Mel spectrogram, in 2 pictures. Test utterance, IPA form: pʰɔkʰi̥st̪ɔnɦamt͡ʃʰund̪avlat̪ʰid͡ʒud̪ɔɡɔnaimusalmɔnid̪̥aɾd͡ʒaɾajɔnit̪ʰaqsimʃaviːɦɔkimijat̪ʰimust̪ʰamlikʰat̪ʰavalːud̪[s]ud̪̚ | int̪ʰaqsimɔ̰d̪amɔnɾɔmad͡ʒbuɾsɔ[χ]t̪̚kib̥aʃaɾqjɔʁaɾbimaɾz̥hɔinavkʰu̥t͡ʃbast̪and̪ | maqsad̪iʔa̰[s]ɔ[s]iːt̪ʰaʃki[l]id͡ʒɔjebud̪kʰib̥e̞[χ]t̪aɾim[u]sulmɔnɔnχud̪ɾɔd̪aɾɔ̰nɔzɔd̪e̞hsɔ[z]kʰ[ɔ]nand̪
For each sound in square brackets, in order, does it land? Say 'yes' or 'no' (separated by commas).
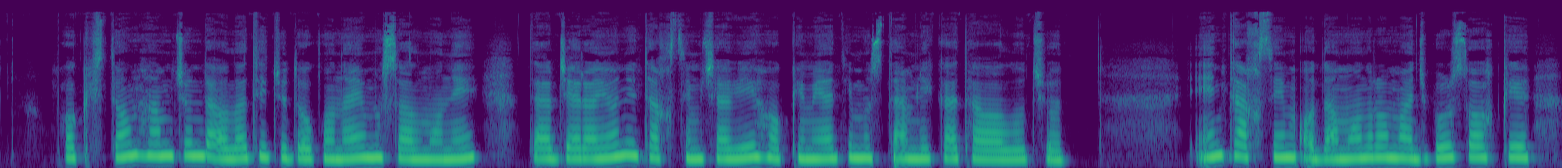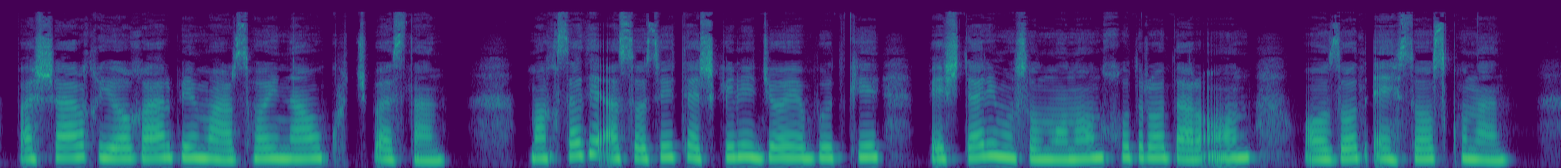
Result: no, yes, yes, yes, yes, no, yes, no, no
